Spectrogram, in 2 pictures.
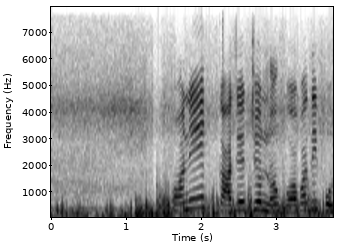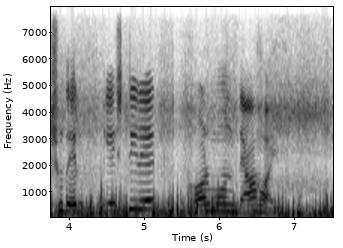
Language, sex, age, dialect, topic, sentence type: Bengali, female, 25-30, Northern/Varendri, agriculture, statement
